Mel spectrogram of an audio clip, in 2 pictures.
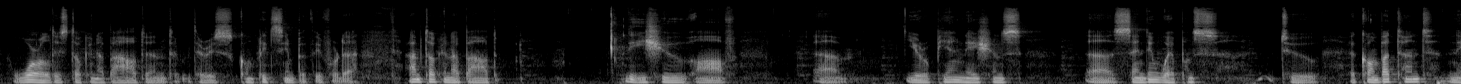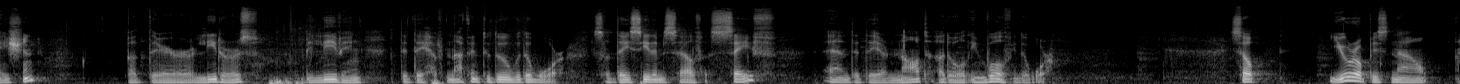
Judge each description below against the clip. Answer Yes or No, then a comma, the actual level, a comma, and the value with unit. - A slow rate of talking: Yes, slow, 125 wpm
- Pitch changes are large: No, narrow, 2.5 semitones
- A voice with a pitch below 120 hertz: Yes, low, 100 Hz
